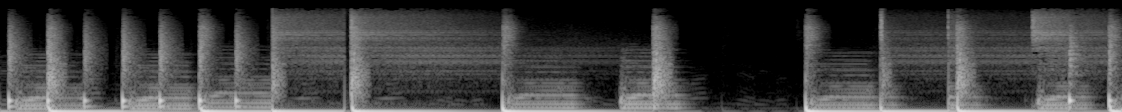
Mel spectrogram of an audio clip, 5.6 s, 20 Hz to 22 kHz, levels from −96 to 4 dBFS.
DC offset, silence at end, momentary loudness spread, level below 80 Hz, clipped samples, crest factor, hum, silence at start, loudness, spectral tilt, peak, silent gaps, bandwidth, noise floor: under 0.1%; 0 s; 7 LU; -20 dBFS; under 0.1%; 14 dB; none; 0 s; -23 LUFS; -5.5 dB/octave; -4 dBFS; none; 13 kHz; -63 dBFS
